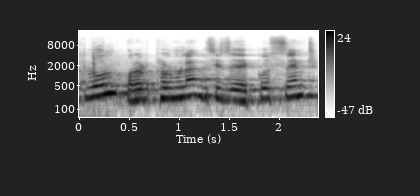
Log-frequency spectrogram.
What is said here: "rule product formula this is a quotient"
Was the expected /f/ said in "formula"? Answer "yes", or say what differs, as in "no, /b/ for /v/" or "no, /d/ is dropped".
no, /p/ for /f/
